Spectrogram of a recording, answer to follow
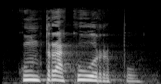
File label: "cuntracurpu", dialettu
